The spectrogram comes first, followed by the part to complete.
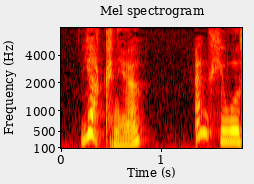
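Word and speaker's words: jak: can be pronounced differently I pronounce this as Yak with K pronounced as C voiceless but for example some people from kco or from posan can pronounce it yag yag so they change the C to its voice equivalent G yag and this is normal this is correct simply we have two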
